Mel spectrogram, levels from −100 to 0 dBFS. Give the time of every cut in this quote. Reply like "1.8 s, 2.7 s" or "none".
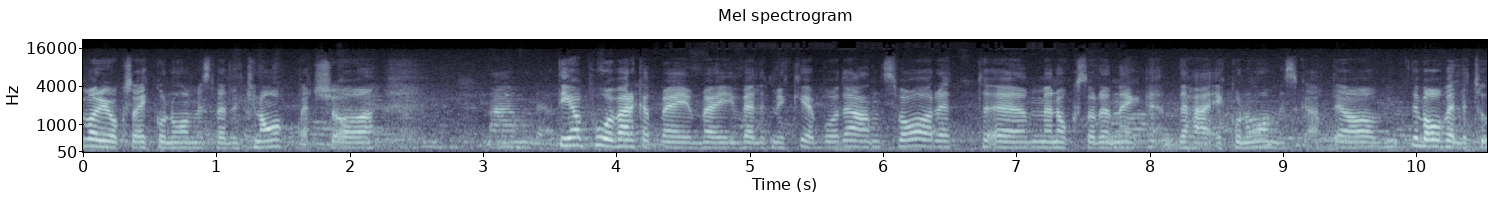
none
